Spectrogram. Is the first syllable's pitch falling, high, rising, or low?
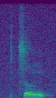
falling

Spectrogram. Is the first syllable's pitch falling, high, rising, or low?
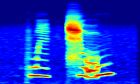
low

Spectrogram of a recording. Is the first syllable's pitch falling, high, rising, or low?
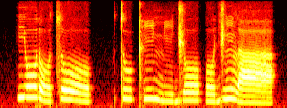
high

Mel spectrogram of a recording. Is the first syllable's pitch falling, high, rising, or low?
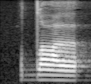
low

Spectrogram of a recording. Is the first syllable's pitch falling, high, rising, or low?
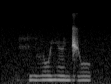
low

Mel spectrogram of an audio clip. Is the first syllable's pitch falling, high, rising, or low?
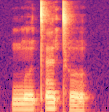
low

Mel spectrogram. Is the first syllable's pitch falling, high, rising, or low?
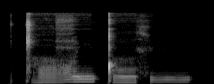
low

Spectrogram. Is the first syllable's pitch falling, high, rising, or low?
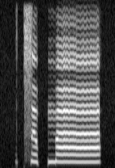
high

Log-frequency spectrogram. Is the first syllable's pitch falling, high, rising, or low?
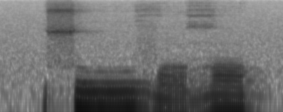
high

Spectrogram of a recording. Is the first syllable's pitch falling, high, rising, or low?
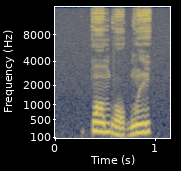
high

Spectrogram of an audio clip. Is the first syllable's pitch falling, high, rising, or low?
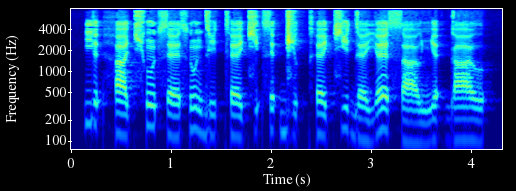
high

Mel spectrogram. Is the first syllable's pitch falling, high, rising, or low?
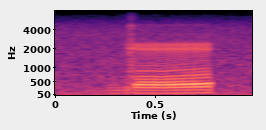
rising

